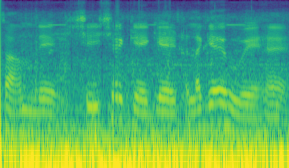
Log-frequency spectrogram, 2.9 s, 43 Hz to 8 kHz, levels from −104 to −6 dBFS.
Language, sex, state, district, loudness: Hindi, male, Haryana, Rohtak, -19 LUFS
